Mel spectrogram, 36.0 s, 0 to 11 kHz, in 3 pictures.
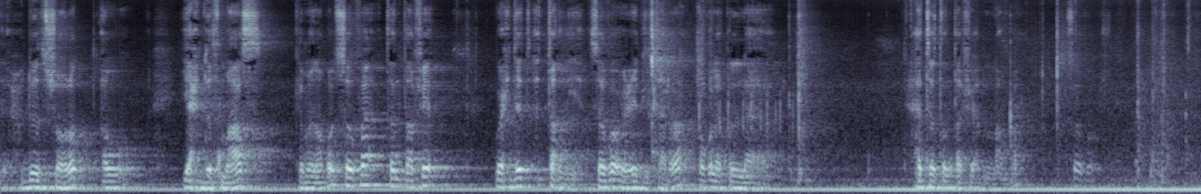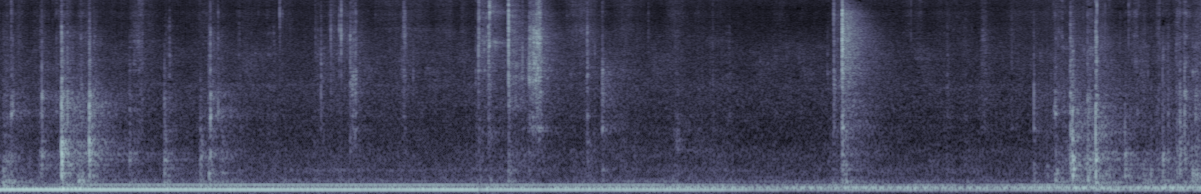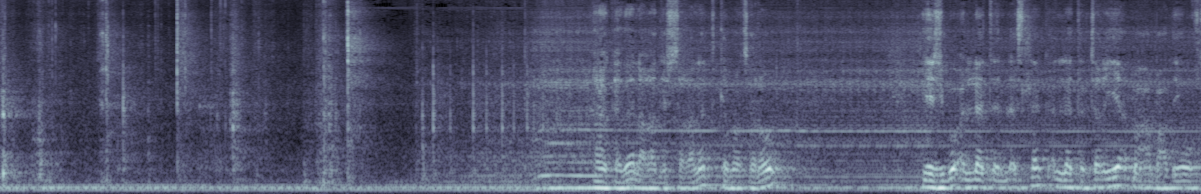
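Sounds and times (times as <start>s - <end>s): power supply hum: 0.0s - 36.0s.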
